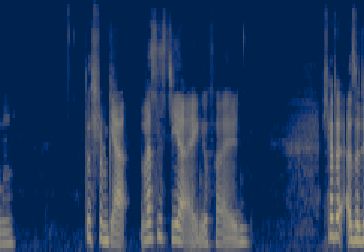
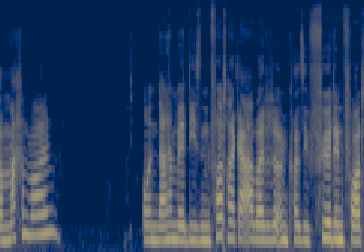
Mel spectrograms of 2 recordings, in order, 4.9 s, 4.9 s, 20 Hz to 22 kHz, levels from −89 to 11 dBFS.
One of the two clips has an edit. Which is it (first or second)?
first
